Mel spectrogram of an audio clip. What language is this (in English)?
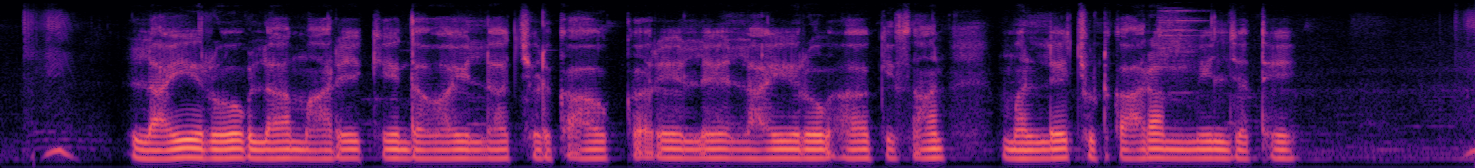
Chhattisgarhi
